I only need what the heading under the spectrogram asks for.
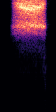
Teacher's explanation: Shh is that quiet, breathy sound, like you're telling someone to be quiet.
